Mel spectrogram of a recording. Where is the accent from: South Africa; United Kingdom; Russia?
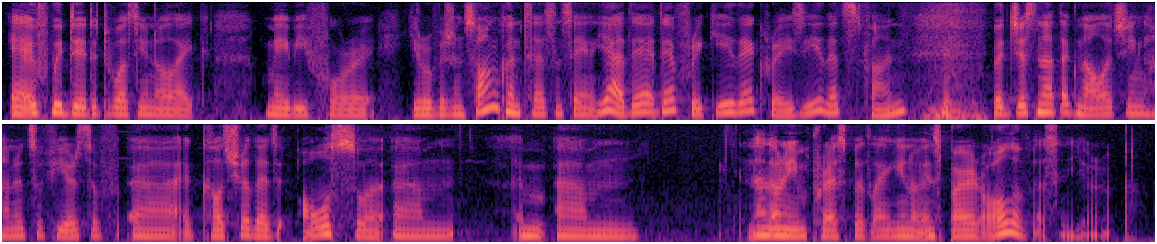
Russia; first language Russian; English is a second language; now in Berlin, Germany; my family is from Ukraine. I was born in Russia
